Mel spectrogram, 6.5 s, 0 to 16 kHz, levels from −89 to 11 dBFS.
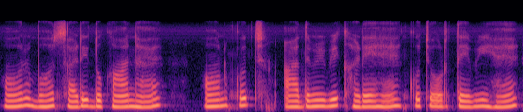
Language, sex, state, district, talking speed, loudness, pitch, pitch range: Hindi, female, Uttar Pradesh, Saharanpur, 135 wpm, -14 LUFS, 195 Hz, 185-210 Hz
